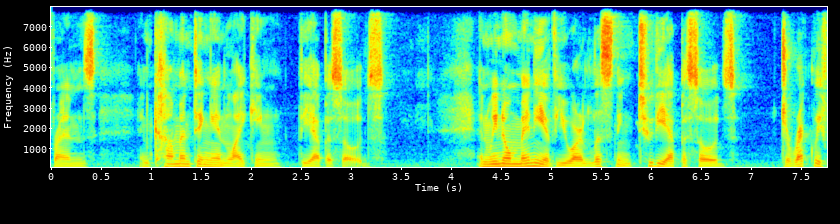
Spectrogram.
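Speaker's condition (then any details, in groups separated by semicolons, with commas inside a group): No condition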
